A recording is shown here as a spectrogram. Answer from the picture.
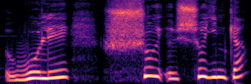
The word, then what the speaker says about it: Wole Soyinka: Ilana, la semaine dernière, Wole Soyinka, c'est comme ça que ça se prononce ? – Ça se prononce comme ça, oui.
